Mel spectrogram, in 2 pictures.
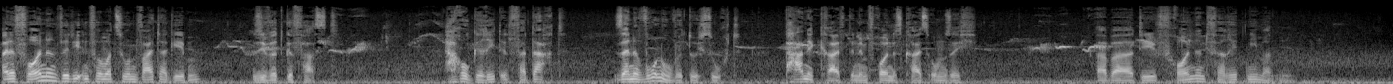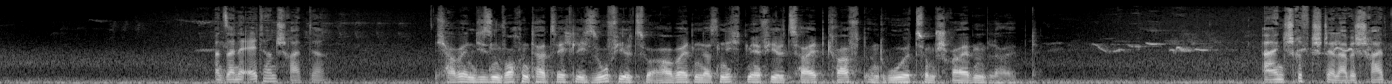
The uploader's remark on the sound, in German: Auf einem Spaziergang durch Berlin. Die Tour wurde im Zentrum von Berlin an Originalorten aufgenommen.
